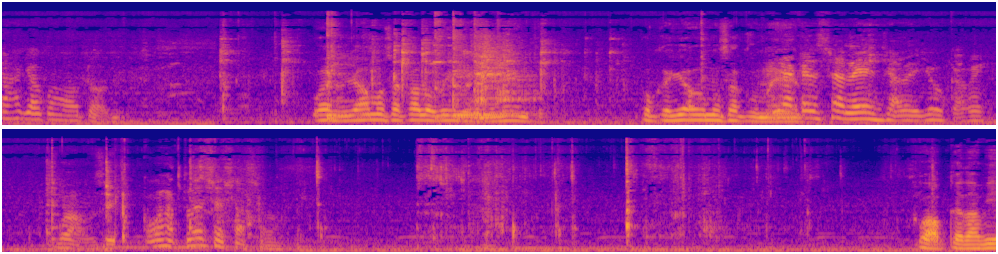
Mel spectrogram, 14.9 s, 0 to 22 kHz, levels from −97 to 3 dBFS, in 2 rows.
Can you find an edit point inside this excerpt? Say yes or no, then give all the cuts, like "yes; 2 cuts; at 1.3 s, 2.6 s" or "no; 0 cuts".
yes; 2 cuts; at 1.5 s, 8.3 s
